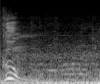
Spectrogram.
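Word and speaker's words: GUM: in former Soviet Union called the Goom it is spelled G you general Universal magazine right now it is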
